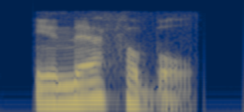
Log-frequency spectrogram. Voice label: "ineffable", English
